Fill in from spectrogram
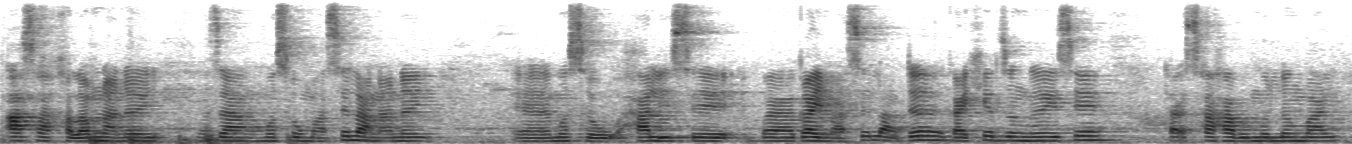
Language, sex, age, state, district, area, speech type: Bodo, female, 30-45, Assam, Chirang, urban, spontaneous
